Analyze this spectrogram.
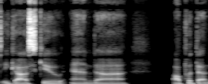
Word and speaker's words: Egoscue: of a physical therapy program called egoscue spelled ego skew s-c-u-e-e-go skew pronounced egoscue and i'll put that in the show notes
